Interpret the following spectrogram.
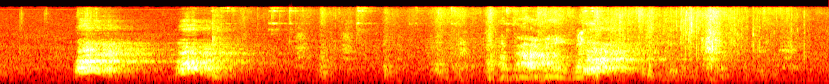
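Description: Small dog barking in play: two loud, sharp barks about half a second apart near the start, then more barking in the second half.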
